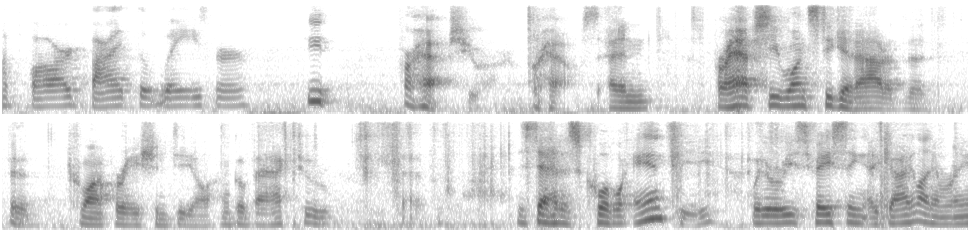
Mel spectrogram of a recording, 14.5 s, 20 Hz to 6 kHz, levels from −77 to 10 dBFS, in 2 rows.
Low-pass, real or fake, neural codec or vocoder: 5.4 kHz; fake; codec, 16 kHz, 0.8 kbps, ZipCodec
